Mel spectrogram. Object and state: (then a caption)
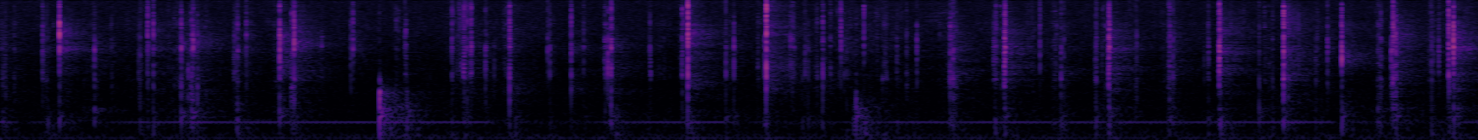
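Bar soap scratched with nails. Long nails scrape and scratch a solid blue bar of soap resting on a black plastic sheet, with one hand steadying the bar. Rapid, dry, crackling scratches and sharp clicks run throughout, with one louder snap near two seconds. A steady low hum and a faint sustained tone sit underneath.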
